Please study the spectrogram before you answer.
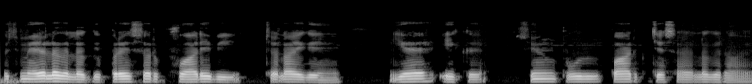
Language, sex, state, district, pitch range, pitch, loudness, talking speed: Hindi, male, Haryana, Jhajjar, 115-130 Hz, 120 Hz, -17 LUFS, 145 wpm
